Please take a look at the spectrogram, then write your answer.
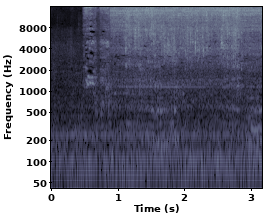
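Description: Tap water runs steadily into a sink while a cleaned bowfin fish is rinsed, a close, continuous splashing gush that starts after a brief quiet moment and holds for the rest of the clip.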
